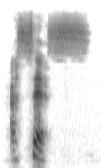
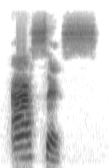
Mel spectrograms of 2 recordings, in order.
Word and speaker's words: assess: or a number two it should be assessed it's not assets but assess okay your your stress is on the second syllable okay it's not aa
